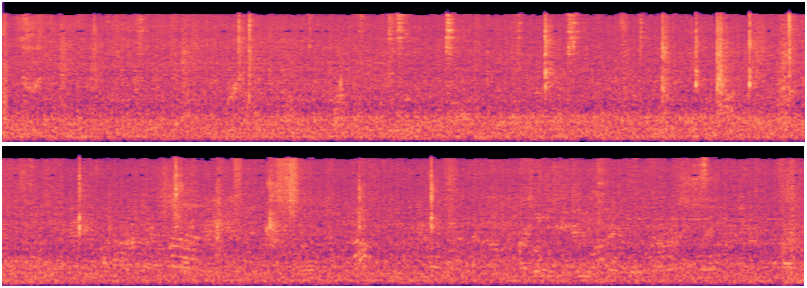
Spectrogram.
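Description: A fork clinks and scrapes against a plate.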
